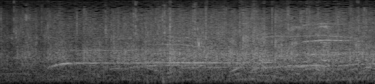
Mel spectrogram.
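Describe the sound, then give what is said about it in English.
Audience applause at a church service as a singer is welcomed to perform: dense, steady clapping that continues throughout at a fairly low level, with some voices underneath. “Ladies and gentlemen, let's put our hands together and welcome Merciful.”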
